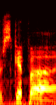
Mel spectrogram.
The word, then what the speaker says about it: Skipper: we are here with Joe Skipper or skippa as you uh pronounce uh he is rolling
